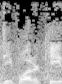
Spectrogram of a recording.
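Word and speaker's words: Deepwater Cay: But, yeah, you know, you get Deepwater Key, they definitely got a very special setup over there, and it's Deepwater K, or C-A-Y is how it's spelled, .com.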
